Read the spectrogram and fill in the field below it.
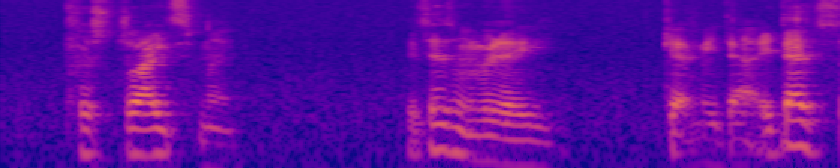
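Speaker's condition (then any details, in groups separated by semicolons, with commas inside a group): Multiple sclerosis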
